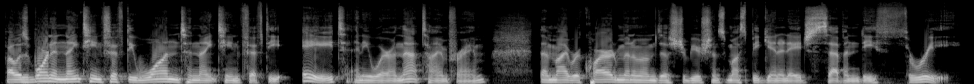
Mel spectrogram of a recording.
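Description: A man's voice: low-pitched, normal speed, clear, resonant tone, dry recording, studio quality. A man with an American accent, a financial professional explaining rules in an informal, conversational way as a guest expert. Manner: explanatory, informal, voices hypothetical first-person examples.

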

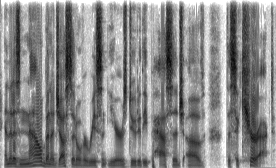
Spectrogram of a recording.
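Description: Man, low voice, American accent, dry close sound, informal explainer, financial guest expert. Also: moderate pace, no room sound. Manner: explanatory, informal, voices hypothetical first-person examples. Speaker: retirement planning professional, guest expert. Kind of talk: conversational explaining of financial rules on a talk show.

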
